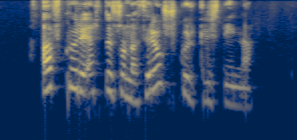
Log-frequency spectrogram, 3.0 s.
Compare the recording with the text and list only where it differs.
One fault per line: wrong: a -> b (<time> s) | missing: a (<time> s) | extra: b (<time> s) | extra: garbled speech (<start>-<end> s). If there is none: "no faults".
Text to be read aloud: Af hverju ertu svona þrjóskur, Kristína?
no faults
